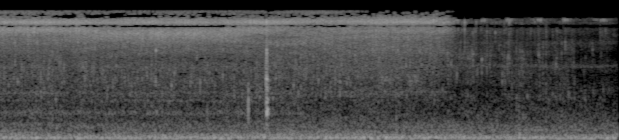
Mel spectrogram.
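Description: Water trickling steadily along a wooden drainage trough, fading out near the end. A single brief sharp sound cuts in about two and a half seconds in.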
